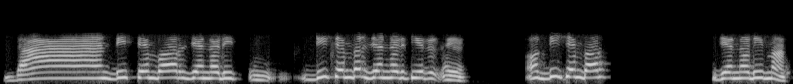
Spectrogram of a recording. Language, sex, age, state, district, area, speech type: Nepali, female, 60+, West Bengal, Darjeeling, rural, conversation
